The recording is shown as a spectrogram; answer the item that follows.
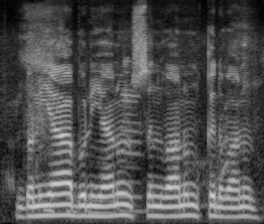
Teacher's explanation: یہ جو 4 کلمات ہیں نا، دنیا، بنیان، صنوان، قنوان، ان چاروں کلمات میں نون ساکن کے بعد حروف یرملون ایک کلمے میں آنے کی وجہ سے ادغام نہیں بلکہ اظہار مطلق ہوگا، اس لیے ان چاروں کلمات میں غنہ نہیں کریں گے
